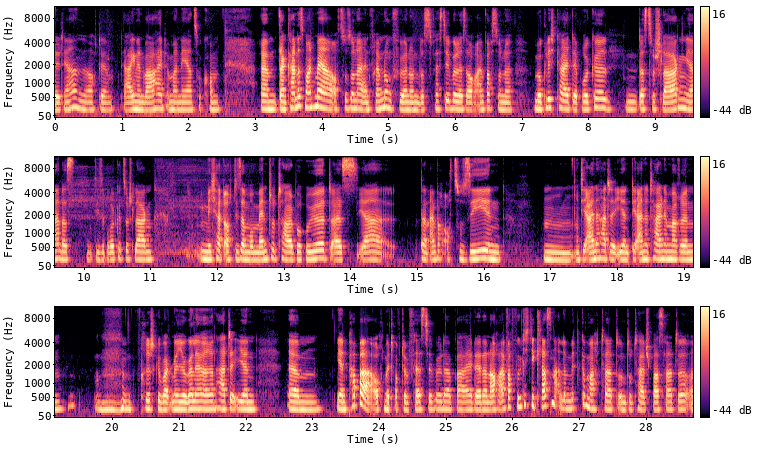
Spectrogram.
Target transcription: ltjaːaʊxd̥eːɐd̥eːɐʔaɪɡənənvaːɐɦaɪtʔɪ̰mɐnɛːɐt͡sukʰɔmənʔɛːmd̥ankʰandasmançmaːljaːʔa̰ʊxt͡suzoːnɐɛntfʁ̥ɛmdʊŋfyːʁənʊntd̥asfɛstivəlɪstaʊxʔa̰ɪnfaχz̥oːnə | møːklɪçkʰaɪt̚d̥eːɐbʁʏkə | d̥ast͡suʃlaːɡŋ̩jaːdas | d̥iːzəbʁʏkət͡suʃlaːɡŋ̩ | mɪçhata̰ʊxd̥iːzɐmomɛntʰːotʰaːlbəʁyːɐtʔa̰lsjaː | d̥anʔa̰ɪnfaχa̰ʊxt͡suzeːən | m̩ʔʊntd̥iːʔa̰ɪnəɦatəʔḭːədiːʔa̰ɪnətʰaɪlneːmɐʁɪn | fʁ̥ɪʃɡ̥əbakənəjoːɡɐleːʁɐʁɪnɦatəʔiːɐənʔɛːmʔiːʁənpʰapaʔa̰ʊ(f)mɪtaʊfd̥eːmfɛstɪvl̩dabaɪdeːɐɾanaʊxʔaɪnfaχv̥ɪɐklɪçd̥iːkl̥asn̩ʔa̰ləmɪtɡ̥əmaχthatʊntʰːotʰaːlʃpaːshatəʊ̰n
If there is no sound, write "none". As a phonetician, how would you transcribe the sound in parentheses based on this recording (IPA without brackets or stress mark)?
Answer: x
